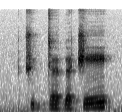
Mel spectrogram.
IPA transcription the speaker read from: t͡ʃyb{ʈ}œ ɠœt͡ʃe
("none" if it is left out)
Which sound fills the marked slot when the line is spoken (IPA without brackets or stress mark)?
d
